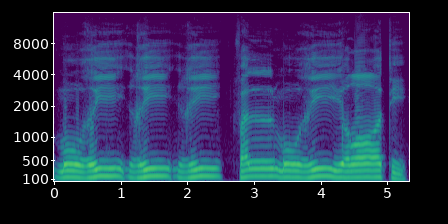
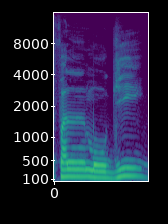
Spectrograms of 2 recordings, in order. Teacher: gain ini huruf yang sangat halus tapi halusnya ini dia tetap tebal ya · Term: ghain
